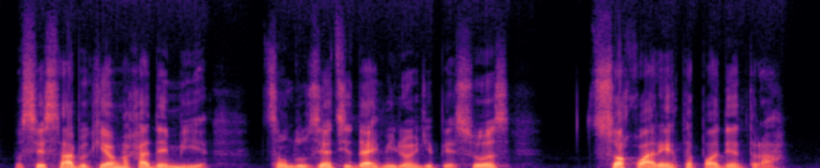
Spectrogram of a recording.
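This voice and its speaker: This man talks at a fairly quick pace with medium pitch, ordinary pitch variation and vocal fry. The sound is dry and close with no echo, on a very clean recording with a silent background. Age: 80s+. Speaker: professor and author. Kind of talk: panel talk. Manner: halting.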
